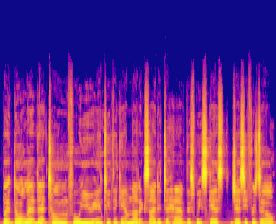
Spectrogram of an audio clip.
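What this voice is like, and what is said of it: Reserved monotone, strained voice. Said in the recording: “reserved monotone, creepy tone, you might call it, because I'm on the verge of losing my voice”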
